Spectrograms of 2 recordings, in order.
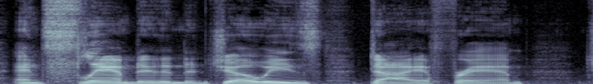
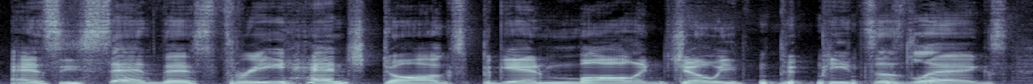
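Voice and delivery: normal talking voice

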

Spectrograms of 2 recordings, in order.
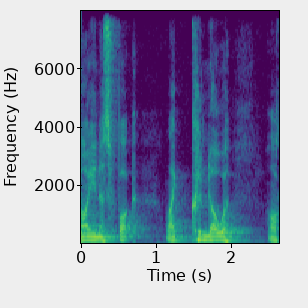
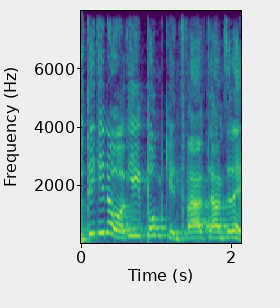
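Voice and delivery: imagined health announcer; 7 semitones higher than usual. Retold or imitated.

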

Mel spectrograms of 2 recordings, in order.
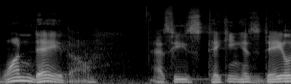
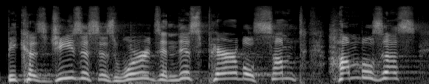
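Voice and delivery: louder and higher, driving sermon delivery; full-force preaching; 7 semitones higher, 6 dB louder than usual. Acted. Pastor presses the law on the congregation, preaching at full force.

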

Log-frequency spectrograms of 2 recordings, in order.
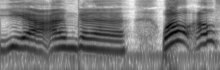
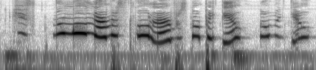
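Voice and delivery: squeaky much higher jittery self-reassurance; mock nervous; 13 semitones higher, 4 dB louder, faster than usual. Betty calming herself before Chuck, squeaky and jittery. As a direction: talk yourself down, half panicking.

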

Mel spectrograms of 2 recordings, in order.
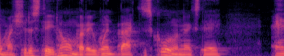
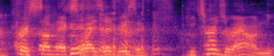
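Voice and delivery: ordinary talk, nothing marked

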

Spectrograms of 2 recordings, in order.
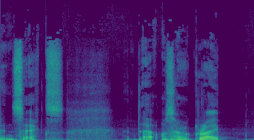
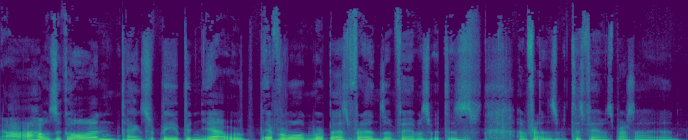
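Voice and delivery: gushing fan; 11 semitones higher than usual. Pretend. Greeting a famous driver who beeped, gushing high. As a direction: fawn over a celebrity, overdone.

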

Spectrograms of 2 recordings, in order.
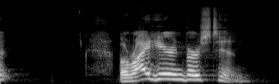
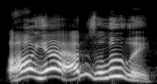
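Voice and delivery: eager agreement; 7 semitones higher, 3 dB louder than usual. Retold or imitated. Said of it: "You sound like a faith man".

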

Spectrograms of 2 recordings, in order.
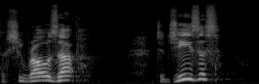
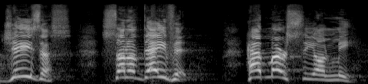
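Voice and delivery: raised, loud calling out; hollered cry; 4 semitones higher, 6 dB louder than usual. Acted. Blind Bartimaeus calls to Jesus passing by, hollering. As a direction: holler it out as a plea. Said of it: "and he hollers out".

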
